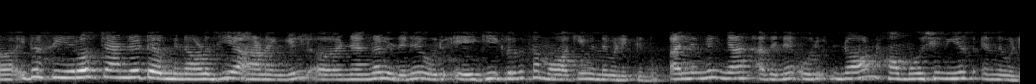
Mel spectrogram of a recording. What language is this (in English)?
Malayalam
